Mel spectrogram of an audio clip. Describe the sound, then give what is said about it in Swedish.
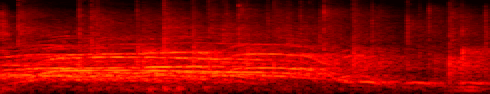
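A worship audience cheers for Jesus with sustained, overlapping voices while scattered clapping patters underneath, fairly loud and steady before easing slightly toward the end. “Får man höra ett jubelrop till, till Jesus?”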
